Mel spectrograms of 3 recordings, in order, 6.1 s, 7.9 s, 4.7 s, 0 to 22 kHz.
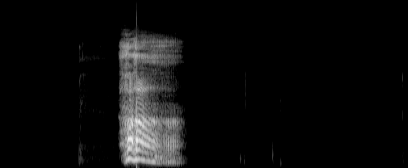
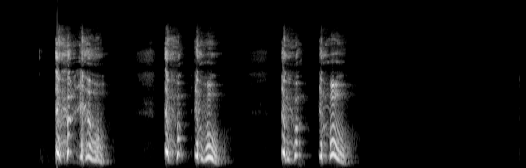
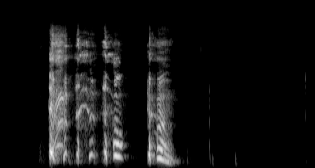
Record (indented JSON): {
  "exhalation_length": "6.1 s",
  "exhalation_amplitude": 26028,
  "exhalation_signal_mean_std_ratio": 0.24,
  "three_cough_length": "7.9 s",
  "three_cough_amplitude": 26028,
  "three_cough_signal_mean_std_ratio": 0.35,
  "cough_length": "4.7 s",
  "cough_amplitude": 25168,
  "cough_signal_mean_std_ratio": 0.35,
  "survey_phase": "alpha (2021-03-01 to 2021-08-12)",
  "age": "45-64",
  "gender": "Male",
  "wearing_mask": "No",
  "symptom_none": true,
  "smoker_status": "Ex-smoker",
  "respiratory_condition_asthma": false,
  "respiratory_condition_other": false,
  "recruitment_source": "REACT",
  "submission_delay": "2 days",
  "covid_test_result": "Negative",
  "covid_test_method": "RT-qPCR"
}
